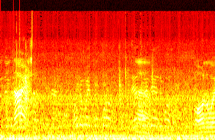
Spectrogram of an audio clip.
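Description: Fishing boat's engine running with a steady low rumble, with short bits of voices from people on deck.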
